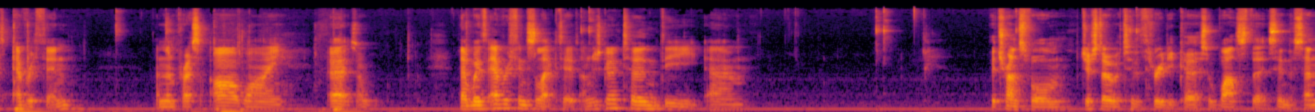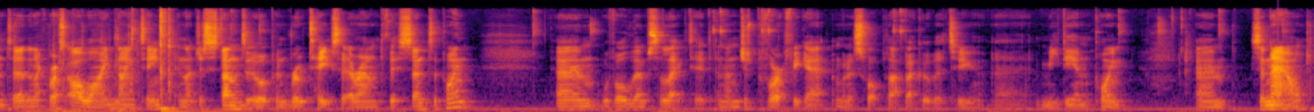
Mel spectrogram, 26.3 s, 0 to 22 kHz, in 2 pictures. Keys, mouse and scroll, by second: 0.2 a, 1.1 middle click, 2.1 r, 5.8 click, 10.1 click, 13.6 r, 15.4 middle click, 20.3 click, 20.8 click, 24.3 middle click, 24.9 scroll up 4, 25.3 middle click.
